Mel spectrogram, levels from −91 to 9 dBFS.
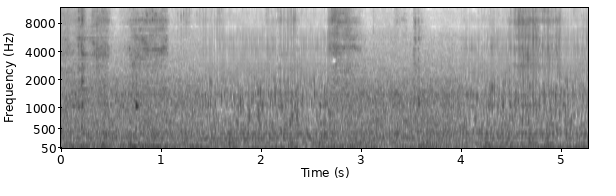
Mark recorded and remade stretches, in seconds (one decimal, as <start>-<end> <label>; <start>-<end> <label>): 0.0-1.4 recorded; 1.4-2.7 remade; 2.7-4.0 recorded; 4.0-5.3 remade

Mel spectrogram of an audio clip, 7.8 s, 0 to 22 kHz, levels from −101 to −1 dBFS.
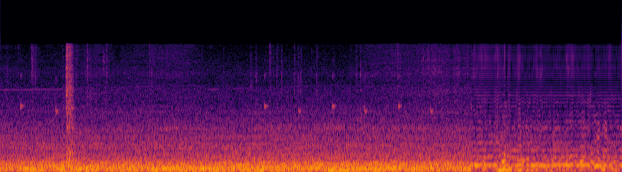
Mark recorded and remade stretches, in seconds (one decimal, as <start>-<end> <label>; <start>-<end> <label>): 0.0-5.9 recorded; 5.9-7.8 remade

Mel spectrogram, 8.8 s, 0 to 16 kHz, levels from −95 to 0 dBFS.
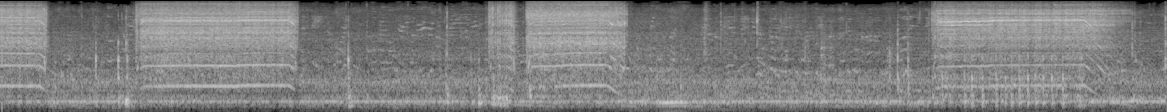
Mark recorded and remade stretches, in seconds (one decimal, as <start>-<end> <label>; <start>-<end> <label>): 0.0-1.2 recorded; 1.2-2.6 remade; 2.6-3.8 recorded; 3.8-6.3 remade; 6.3-8.8 recorded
